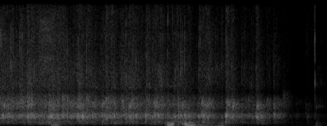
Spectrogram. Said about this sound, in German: Gebt doch ihr einen herzlichen Applaus.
